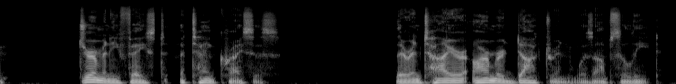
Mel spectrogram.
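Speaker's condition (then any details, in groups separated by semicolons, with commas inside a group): No condition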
